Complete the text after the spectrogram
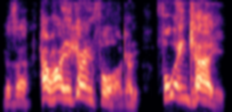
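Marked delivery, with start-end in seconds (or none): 0.5-1.5 high, loud imitation of an eager American; hyped-up American. Mimicking an American asking about the jump height, hyped-up. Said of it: "like, really hyped up". 1.9-2.8 high, loud, excited announcement; mock bravado. Skydiver retelling his answer to the Americans, mock bravado. Retold boast to hyped-up Americans.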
